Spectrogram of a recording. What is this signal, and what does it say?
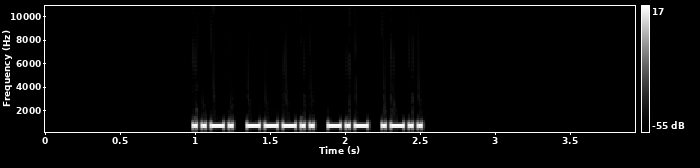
Morse code, heard as a keyed tone, about 40 wpm, 700 Hz. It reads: F8KL
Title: DXCC-100 Call Signs - 4 Characters - 40wpm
